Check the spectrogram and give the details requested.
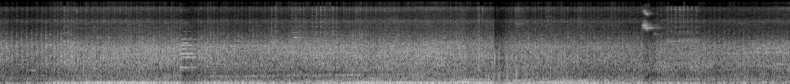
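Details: Isuzu 4BC2 diesel truck: a steady clatter at an even pace with traffic noise, no misses or knocks. It runs normally after a bad battery, not the starter, was found to cause the clicking no-start.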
